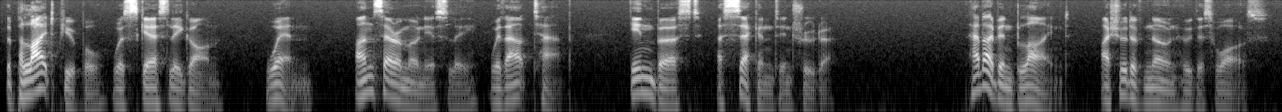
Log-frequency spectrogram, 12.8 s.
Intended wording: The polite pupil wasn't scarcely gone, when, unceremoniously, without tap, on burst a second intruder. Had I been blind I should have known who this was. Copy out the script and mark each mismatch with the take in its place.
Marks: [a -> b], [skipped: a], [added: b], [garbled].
The polite pupil [wasn't -> was] scarcely gone, when, unceremoniously, without tap, [on -> in] burst a second intruder. Had I been blind I should have known who this was.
